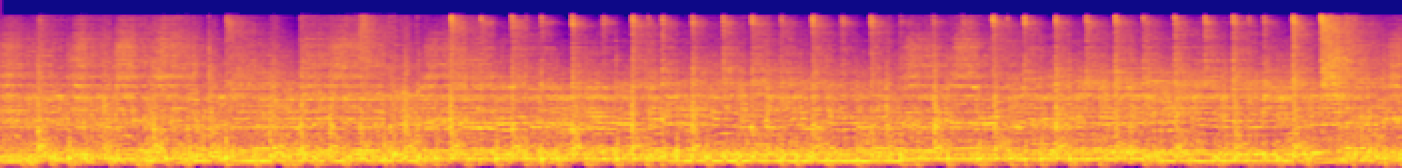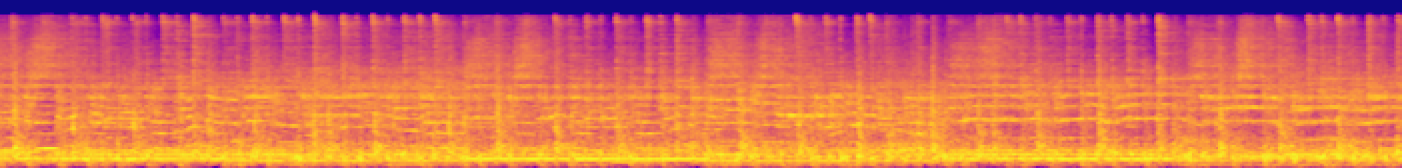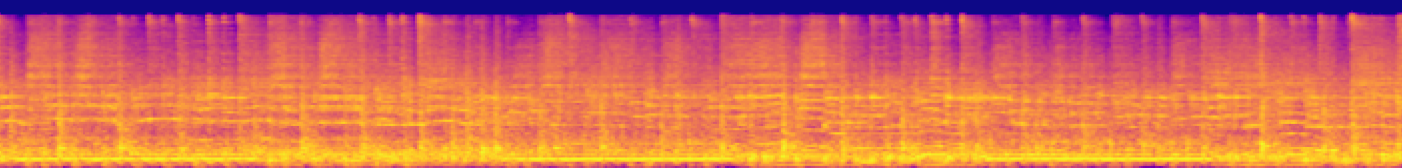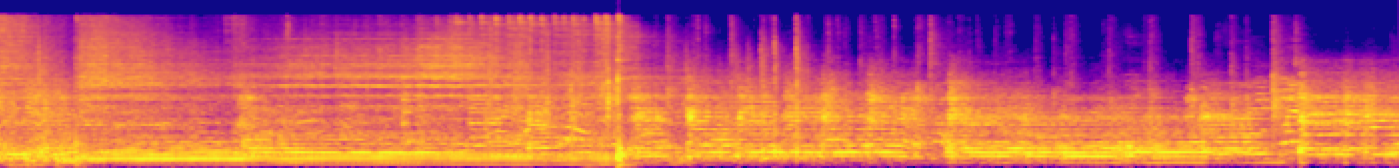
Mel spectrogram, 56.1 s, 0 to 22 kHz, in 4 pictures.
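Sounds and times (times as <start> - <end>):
rock band playing loudly: 0.0 - 56.0.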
